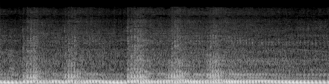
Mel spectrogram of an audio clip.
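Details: Yamaha Aerox scooter after repair of failed timing chain tensioner (earlier wrongly repaired elsewhere): loud drone through aftermarket pipe as revs rise and fall, engine now quiet, no chain rattle; the pipe makes the noise; normal revving.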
